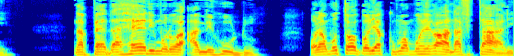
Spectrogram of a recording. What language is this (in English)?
Kikuyu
